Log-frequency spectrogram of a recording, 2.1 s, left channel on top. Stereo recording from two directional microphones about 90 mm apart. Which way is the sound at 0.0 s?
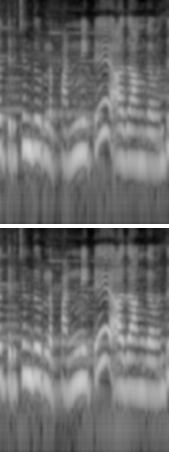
25° right (ahead or behind).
